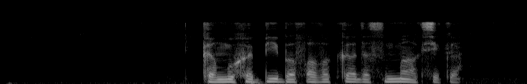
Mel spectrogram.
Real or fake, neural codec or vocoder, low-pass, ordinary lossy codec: real; none; 7.2 kHz; MP3, 48 kbps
